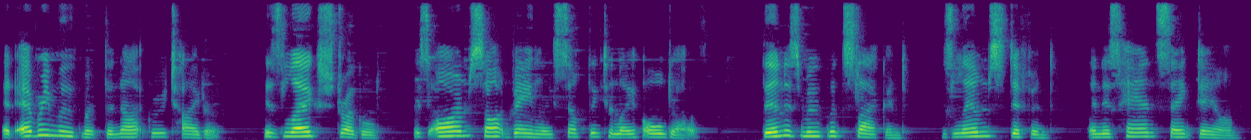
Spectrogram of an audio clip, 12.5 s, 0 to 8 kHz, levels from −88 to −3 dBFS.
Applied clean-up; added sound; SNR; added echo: neural mask model DeepFilterNet 3.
